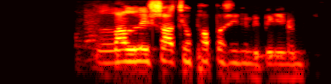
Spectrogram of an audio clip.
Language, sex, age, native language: Icelandic, male, 14, Icelandic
